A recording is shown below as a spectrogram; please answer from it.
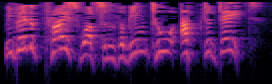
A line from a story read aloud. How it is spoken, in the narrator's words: cried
